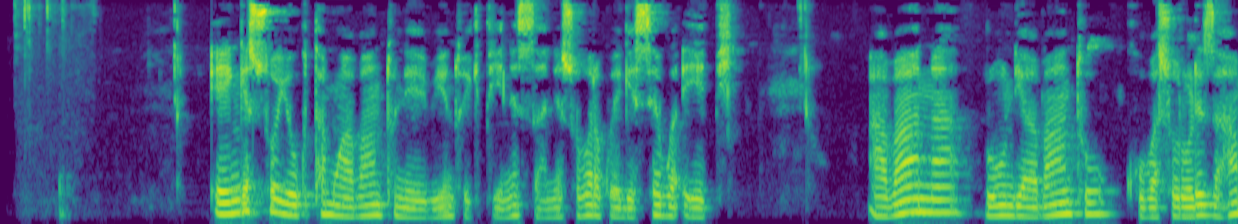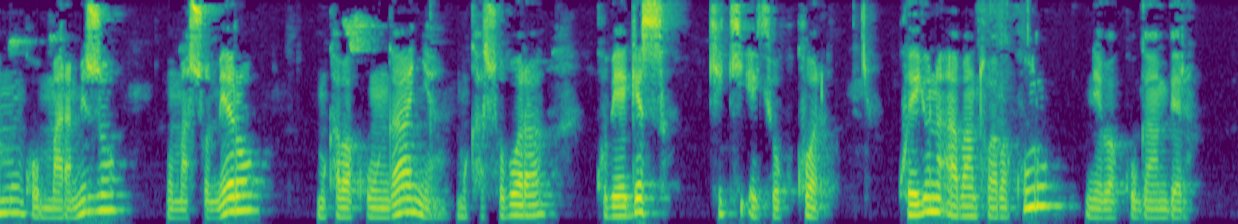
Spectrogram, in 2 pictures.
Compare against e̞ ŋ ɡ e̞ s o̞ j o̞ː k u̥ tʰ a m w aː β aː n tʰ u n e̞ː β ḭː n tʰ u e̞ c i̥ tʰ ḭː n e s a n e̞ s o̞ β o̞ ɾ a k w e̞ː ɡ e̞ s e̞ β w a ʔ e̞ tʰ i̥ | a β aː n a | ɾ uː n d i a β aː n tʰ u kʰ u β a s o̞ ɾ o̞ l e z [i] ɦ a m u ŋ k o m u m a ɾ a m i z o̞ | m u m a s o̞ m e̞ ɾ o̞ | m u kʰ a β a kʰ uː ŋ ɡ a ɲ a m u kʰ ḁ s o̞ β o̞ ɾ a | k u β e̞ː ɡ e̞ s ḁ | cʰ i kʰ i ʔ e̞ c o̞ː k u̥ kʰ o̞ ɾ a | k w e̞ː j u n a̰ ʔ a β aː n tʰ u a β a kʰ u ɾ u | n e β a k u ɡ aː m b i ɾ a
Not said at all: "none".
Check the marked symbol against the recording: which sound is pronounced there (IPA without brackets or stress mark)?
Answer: a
